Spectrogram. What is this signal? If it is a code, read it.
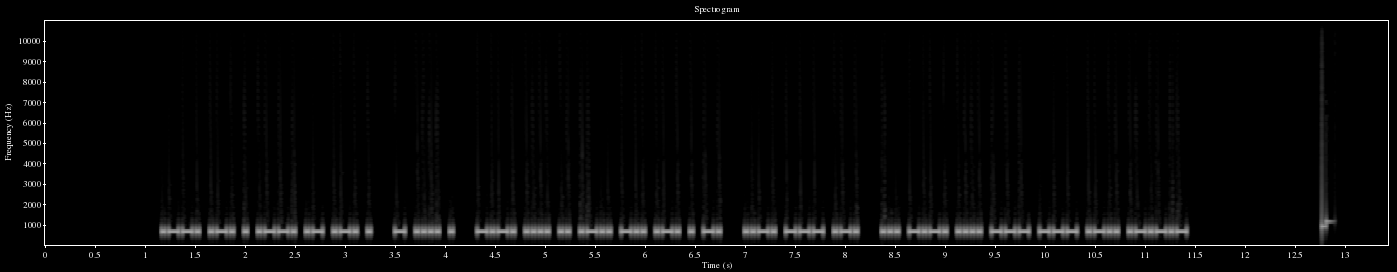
Morse code, heard as a keyed tone, about 36 wpm, 700 Hz. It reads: PREPARE THE CHILDREN FOR SCHOOL.
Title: Sentences from Top 1000 Words - Review Part 6 - 35wpm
